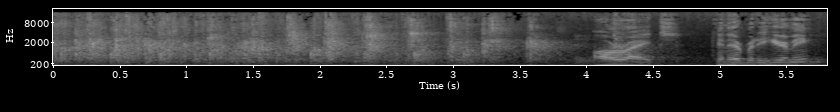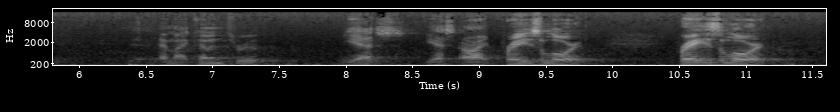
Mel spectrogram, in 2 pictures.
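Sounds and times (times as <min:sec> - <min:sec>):
crowd applauding: 0:00.0 - 0:04.4
speech: 0:04.1 - 0:05.9, 0:06.6 - 0:09.9, 0:10.5 - 0:11.3.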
